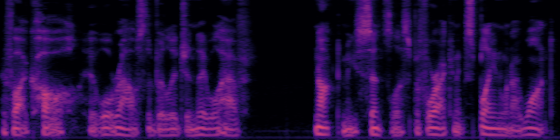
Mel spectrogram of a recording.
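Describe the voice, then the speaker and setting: A poor tramp in a dark story, played by a male narrator, downtrodden and earnest. His voice has a gravelly grain and is recorded dry and close. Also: sits low, level tone, fairly quick, no echo, full character voice. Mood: hushed, brooding. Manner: murmured brooding thoughts or urgent calls. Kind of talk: audiobook horror story acting.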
